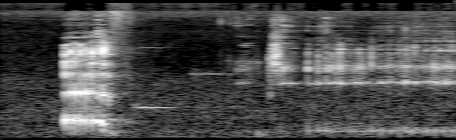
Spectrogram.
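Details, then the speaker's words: Deliberate burping of the ABCs: a loud voiced burp, then a quieter drawn-out belch-like sound, with faint background music. "I'm gonna get ready to burp the ABCs if I could remember the ABCs half the time I can't because I'm usually pretty high anyway"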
